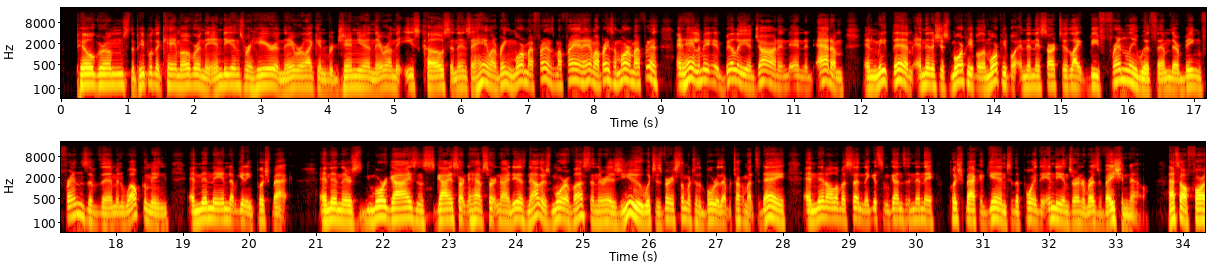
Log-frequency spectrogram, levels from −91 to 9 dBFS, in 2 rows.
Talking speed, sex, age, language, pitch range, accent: 270 wpm, male, 30-49, English, 105-130 Hz, American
